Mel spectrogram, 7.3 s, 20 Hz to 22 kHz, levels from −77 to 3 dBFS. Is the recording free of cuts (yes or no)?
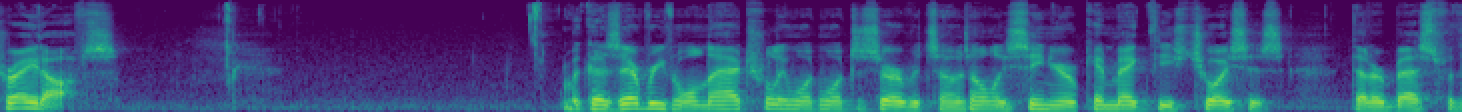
no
